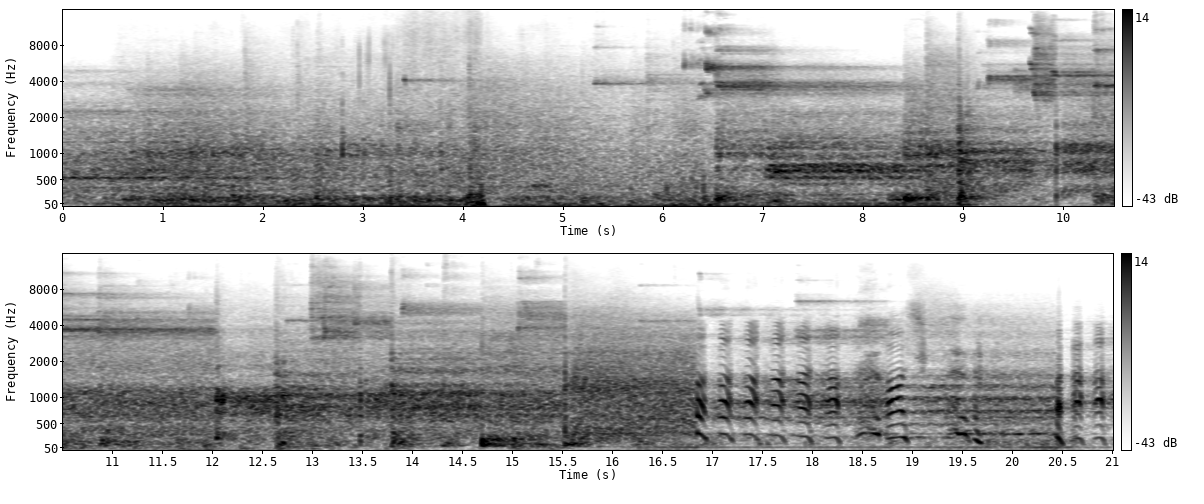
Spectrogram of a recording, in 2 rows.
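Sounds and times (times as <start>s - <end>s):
sneaker squeaks on court floor: 0.5s - 16.0s.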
